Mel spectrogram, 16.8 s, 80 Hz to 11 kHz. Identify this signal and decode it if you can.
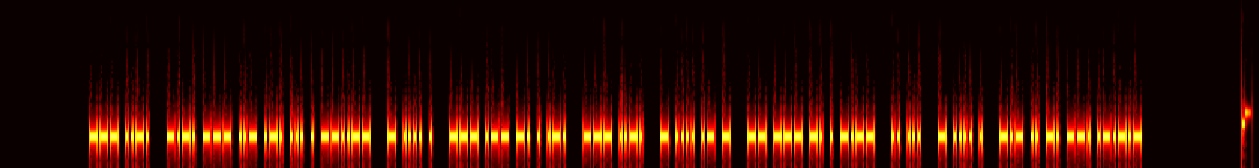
Morse code, heard as a keyed tone, about 36 wpm, 700 Hz. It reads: OF COURSE, THE OWNER OF THAT MONEY IS THE KING.
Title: Sentences from Top 1600 Words 35wpm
